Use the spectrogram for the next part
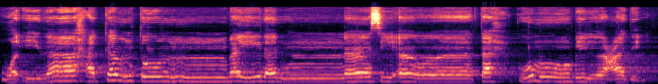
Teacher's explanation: بالعدل دال میں قلقلہ ہوگا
